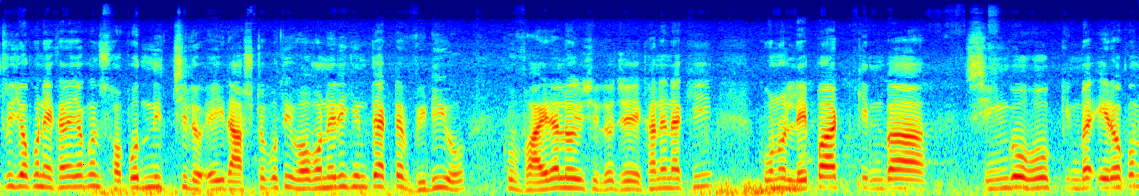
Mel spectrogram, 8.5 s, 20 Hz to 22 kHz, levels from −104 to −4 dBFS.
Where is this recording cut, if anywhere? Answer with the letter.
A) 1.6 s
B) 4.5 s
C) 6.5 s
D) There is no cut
D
